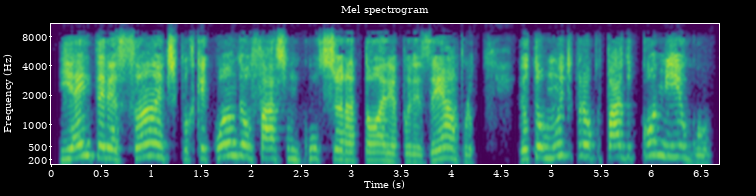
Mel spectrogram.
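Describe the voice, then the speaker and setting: A middle-aged Brazilian woman with a slightly high voice, speaking as a public speaking coach in an explanatory way. She keeps posing rhetorical questions and checking in with quick tag questions. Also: lively intonation, highs cut off. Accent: Brazilian Portuguese. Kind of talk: explanatory talk in a live interview.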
